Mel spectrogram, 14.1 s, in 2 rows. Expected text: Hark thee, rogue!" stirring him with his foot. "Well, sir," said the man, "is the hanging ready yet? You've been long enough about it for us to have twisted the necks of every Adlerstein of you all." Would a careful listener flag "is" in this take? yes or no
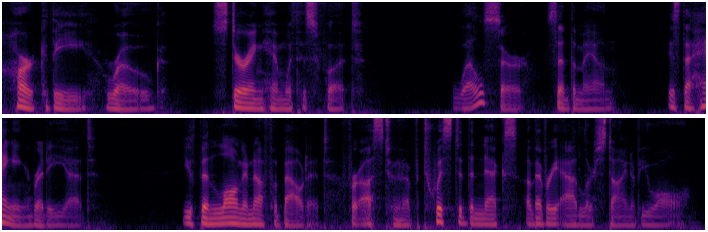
no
